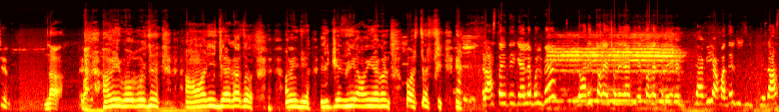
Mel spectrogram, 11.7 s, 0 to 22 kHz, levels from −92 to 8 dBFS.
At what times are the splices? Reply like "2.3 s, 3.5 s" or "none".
1.4 s, 7.0 s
